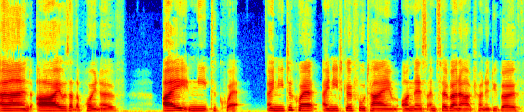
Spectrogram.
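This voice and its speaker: A woman speaks loudly in a bright, sharp tone at medium pitch and a moderate pace. Her intonation is monotone and flat, and the recording is very clean with a silent background. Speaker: startup founder. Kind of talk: interview.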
